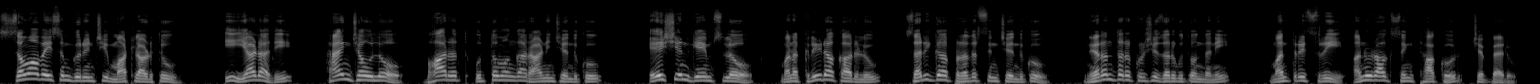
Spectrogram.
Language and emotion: Telugu, neutral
